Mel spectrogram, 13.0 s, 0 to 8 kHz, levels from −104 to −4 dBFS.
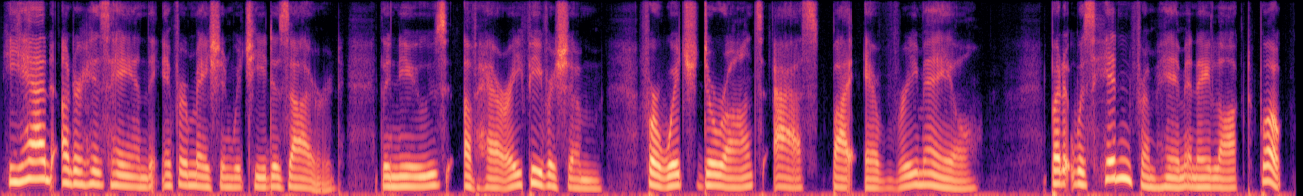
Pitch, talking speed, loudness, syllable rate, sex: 160 Hz, 145 wpm, -19 LUFS, 4.4 syllables/s, female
